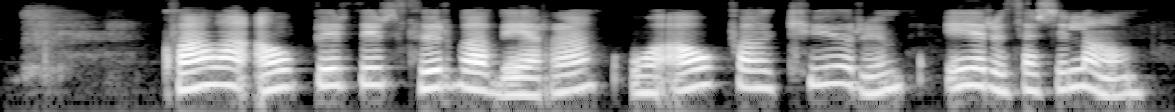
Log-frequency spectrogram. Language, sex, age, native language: Icelandic, female, 40-49, Icelandic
